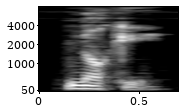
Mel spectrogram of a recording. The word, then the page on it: gnocchi: Australian English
